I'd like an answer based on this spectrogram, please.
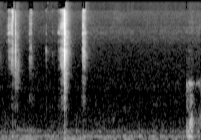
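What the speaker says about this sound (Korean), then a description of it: "꼬리실이랑 크림색 실을 다 썼으니까 잘라 주시고" Scissors snipping crochet yarn, the tail thread and cream yarn of a monkey-shaped crocheted dish scrubber, a few quiet close-up snips with a soft rustle at the end.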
